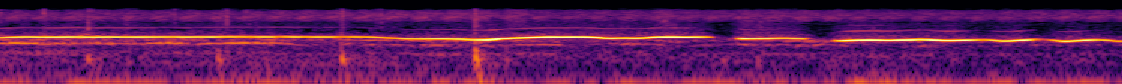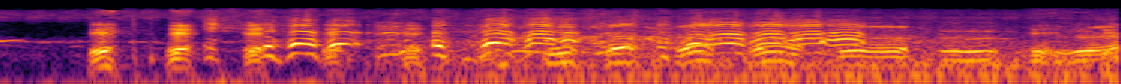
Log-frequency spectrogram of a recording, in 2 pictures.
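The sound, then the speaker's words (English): Whistled Western tune of the kind played before a shootout: a single clear melody of held, slightly wavering notes, followed by people talking. “Whenever you hear that song in Westerns, it means the bad guys are about to start a shootout!”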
